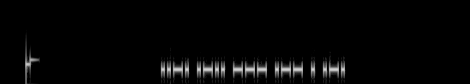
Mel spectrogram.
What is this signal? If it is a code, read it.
Morse code, heard as a keyed tone, about 40 wpm, 700 Hz. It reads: FLOWER
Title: Six Letter Words - 40wpm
